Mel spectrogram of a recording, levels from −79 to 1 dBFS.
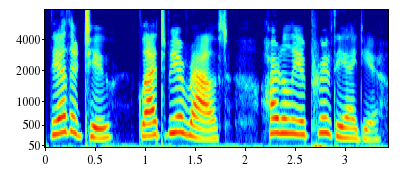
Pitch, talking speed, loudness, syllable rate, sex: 265 Hz, 190 wpm, -17 LUFS, 6.6 syllables/s, female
